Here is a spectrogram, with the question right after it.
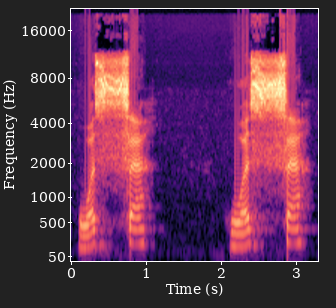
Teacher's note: वाव को सीन के साथ मिलाएंगे क्योंकि सीन के ऊपर तशदीद है। सीन में सिफ़्त सफ़ीर पाई जाती है तो सीटी की आवाज़ आएगी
